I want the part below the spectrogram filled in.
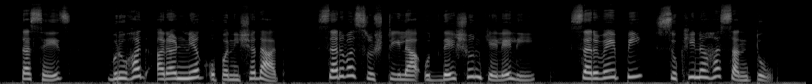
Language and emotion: Marathi, neutral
